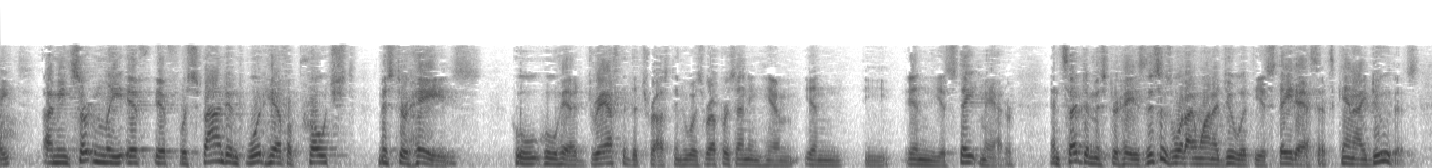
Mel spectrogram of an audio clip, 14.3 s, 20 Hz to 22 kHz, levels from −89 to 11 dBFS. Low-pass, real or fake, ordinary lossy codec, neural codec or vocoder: 7.2 kHz; real; MP3, 32 kbps; none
